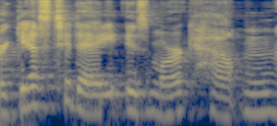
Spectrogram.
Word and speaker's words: Haughton: guest today is Mark Houghton. Houghton. I said it right. Houghton. Did I pronounce it Correct.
